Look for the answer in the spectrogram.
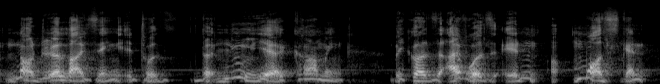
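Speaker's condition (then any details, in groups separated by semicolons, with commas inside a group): Paraplegia with essential tremor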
